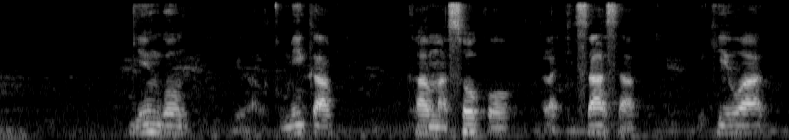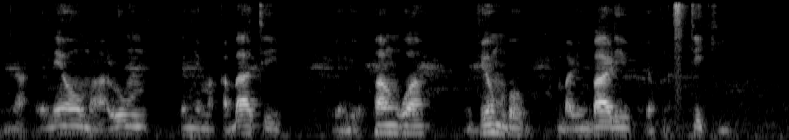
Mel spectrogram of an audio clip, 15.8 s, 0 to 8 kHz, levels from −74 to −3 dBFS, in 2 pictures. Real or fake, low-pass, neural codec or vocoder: real; 7.2 kHz; none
